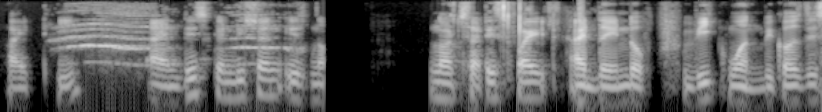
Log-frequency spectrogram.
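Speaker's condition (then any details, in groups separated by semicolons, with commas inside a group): No condition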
